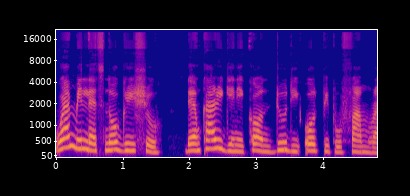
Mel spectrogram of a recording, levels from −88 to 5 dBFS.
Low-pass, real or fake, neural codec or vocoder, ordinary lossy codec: none; fake; vocoder, 48 kHz, 128 mel bands, Vocos; none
